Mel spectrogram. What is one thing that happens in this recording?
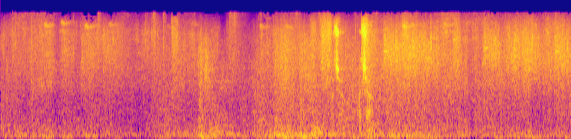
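Magic blasts and weapon clashes crackle and boom in a busy battle.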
